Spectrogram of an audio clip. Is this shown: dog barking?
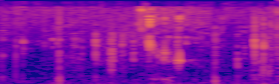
no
